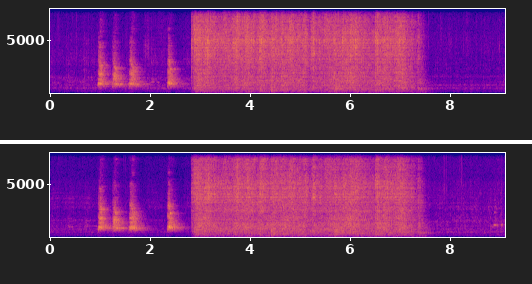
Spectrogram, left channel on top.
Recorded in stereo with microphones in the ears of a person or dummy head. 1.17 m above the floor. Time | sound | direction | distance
0.9 | a dog barking | 35° left (ahead or behind) | 1.4 m
2.8 | crumpling | 45° left (ahead or behind) | 1.8 m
